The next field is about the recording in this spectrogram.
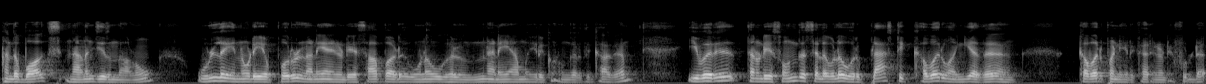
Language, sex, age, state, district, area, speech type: Tamil, male, 30-45, Tamil Nadu, Pudukkottai, rural, spontaneous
